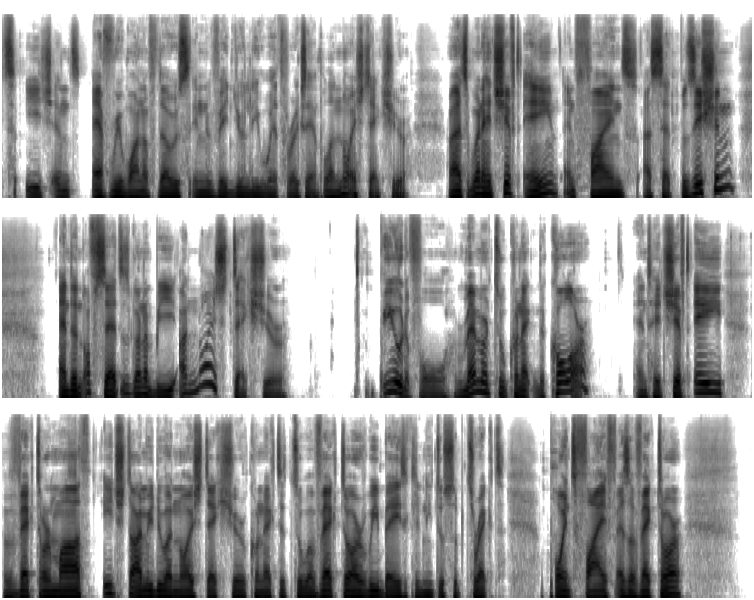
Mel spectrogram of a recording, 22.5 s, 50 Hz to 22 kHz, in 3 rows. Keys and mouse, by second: 4.7 shift+a, 8.4-10.9 drag, 11.2 shift+middle click, 12.0 click, 12.4-13.4 drag, 13.9 shift+a, 16.8 g, 17.9 shift+middle click, 18.6-19.6 drag, 20.0-21.3 drag, 22.2 shift+middle click.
